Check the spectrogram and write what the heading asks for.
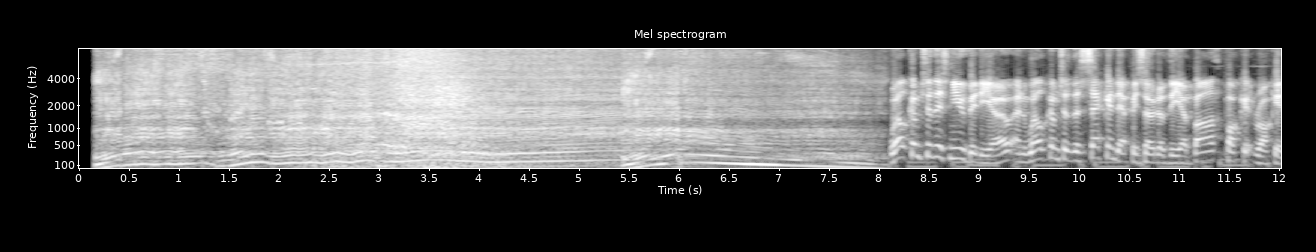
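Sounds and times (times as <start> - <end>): car engine revving: 0.2 - 8.1.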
